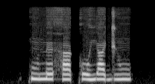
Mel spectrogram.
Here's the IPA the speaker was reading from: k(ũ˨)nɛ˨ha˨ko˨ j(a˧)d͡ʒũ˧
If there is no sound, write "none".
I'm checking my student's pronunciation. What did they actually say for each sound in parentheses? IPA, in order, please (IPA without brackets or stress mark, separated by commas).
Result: ũ˨, a˧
